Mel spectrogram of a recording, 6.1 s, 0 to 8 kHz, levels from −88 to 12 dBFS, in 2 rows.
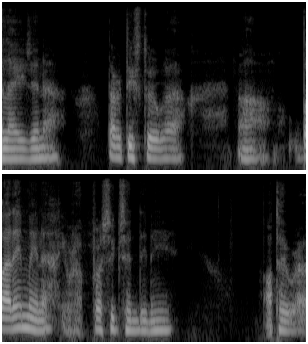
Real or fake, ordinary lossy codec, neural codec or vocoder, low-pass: fake; none; codec, 16 kHz, 0.5 kbps, X-Codec, HuBERT features, trained on LibriSpeech; 7.2 kHz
